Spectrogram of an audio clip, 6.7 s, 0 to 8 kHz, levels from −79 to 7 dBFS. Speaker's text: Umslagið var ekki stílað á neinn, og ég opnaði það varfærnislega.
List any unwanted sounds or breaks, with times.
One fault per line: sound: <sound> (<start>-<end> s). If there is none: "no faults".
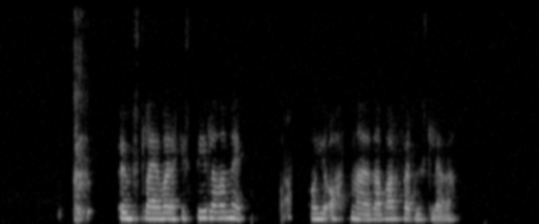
sound: cough (0.9-1.2 s)
sound: laugh (3.5-3.7 s)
